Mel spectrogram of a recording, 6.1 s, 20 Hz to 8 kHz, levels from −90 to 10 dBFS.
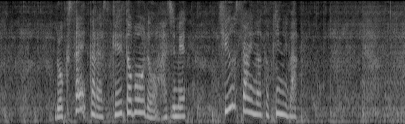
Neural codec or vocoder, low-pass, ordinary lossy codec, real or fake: codec, 16 kHz, 4.8 kbps, FACodec; none; none; fake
